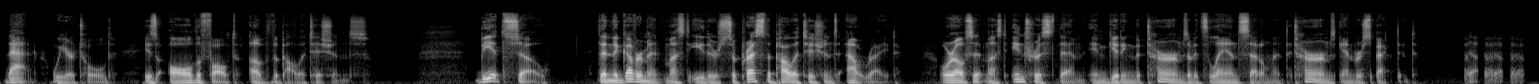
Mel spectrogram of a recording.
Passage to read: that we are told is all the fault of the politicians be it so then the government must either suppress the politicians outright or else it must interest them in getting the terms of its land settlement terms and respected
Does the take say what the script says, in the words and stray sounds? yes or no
no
